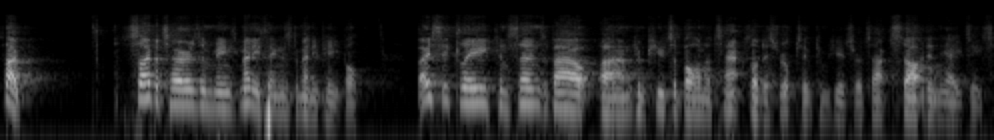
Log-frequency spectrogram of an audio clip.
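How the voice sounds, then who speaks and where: Using very wide pitch swings, a man with a British accent talks at a fairly high pitch. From UK. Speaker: conference speaker. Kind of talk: conference talk. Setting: stage with audience, amplified. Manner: fast.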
